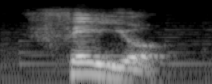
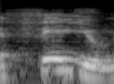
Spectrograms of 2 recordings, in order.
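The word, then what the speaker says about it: Feyo: Quer dizer, meu sobrenome, pessoal, é Feio. F-E-Y-O. É feio mesmo, se pronuncia feio e tal.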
